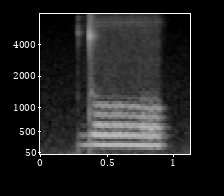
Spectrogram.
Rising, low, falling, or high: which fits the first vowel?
low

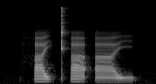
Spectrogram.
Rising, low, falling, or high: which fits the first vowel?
falling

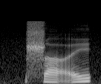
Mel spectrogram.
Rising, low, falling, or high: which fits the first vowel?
low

